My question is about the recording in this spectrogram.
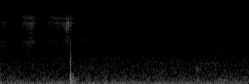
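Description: Faint rustle of a beaded brooch blank on its paper backing being handled and set down on a bead mat, with one light tap a little under a second in.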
